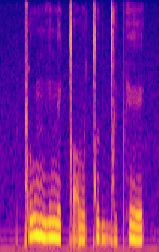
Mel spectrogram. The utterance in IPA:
ǁ u m i n e ǀ ɑ̰ β o ǀ ɯ ɡ ɡ͡ǀ e pʰ e

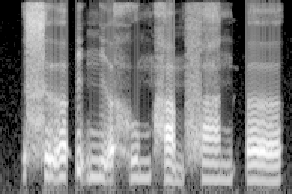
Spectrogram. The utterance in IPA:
s ɨ̰˧˥ ə̯ ʔ ḭ˧˨ ŋ ḭ˧˨ ə̯ h ṳ˨˩ m h a̰˧˨ m f a̤˨˩ n ʔ əː˧˩˨

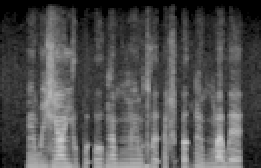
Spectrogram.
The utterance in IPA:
ĩ w i ʑ ã j ʊ p ʊ ʔ o ɡ ã w ŋ͡m ĩ w d w ə ʔ ə̃ ɬ ʔ ʌ k͡p ĩ w ŋ͡m a w ɛ

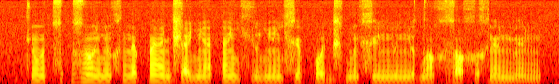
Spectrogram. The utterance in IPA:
c ũ t͡s | z õ ʎ ũ x n ɛ p ɛ̃ d͡ʒ a ʎ ɛ̃ ʔ ɛ̃ ʎ ç o ʎ ɛ̃ ʎ xʲ ɔ p o d͡ʒ ʊ ɡ ũ xʲ ʊ ɲ u ɲ o d ɔ̃ x z ɔ x ʊ x ɾʲ ɔ̃ ɲ lʲ ɔ̃ ɲ

